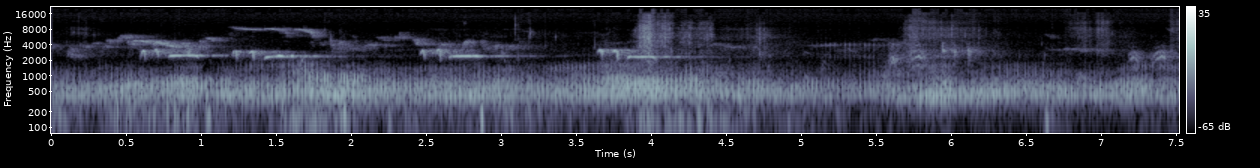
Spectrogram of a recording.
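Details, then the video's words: Springtime pond on an Estonian farmstead, where a rolling frog chorus rises and falls in loudness. Clear whistled bird notes repeat roughly every two seconds over the croaking, with a few sharp clicks. "Расслабляющее пение птиц и лягушек, весна, природа."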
